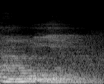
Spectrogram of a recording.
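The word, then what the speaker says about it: ἀνομία: Entonces, hay una epidemia de maldad también, que el concepto o la palabra original en griego se pronuncia anomía, y es la palabra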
